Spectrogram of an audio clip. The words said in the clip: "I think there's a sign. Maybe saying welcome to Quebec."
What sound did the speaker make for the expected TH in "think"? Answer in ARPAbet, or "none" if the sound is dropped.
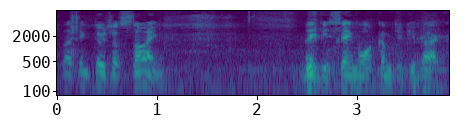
TH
